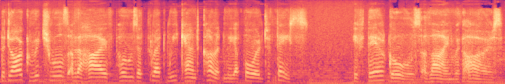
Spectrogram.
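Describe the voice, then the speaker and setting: A grim woman mystic from a video game, haunted by those she has lost. She speaks very slowly and deliberately, with brooding, portentous weight. Music plays behind her. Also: low-pitched, a bit bright. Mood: grim, urgent. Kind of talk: dramatic video game acting.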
